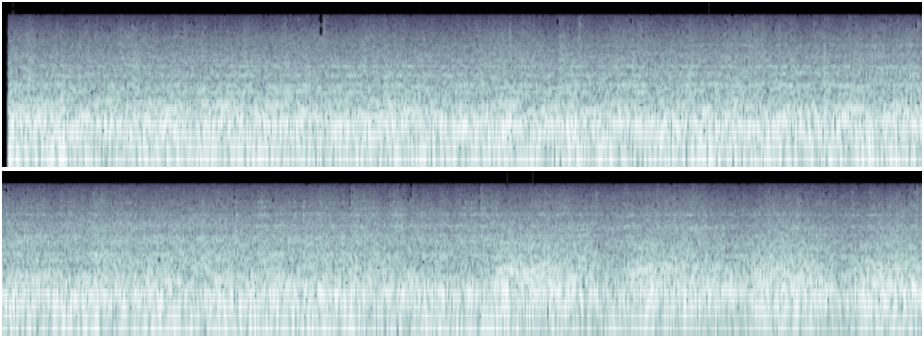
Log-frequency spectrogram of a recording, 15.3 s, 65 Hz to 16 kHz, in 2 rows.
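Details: American Airlines 737-800 takeoff from MIA, heard in the cabin: loud steady takeoff roar, then an uneven, unexplained grinding growl rises near the end, around 11 seconds.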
